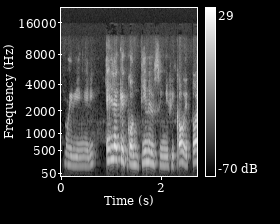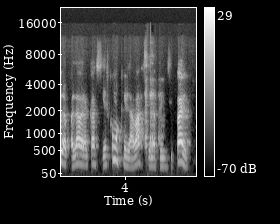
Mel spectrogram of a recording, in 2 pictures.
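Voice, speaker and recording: A woman teacher with a mellow, warm voice leads a language class. She quizzes her students and praises them when they answer. The recording is dull and lo-fi. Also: medium pitch, brisk. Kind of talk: online class lesson.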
